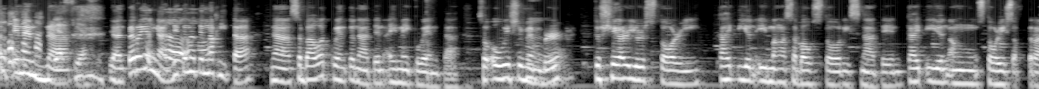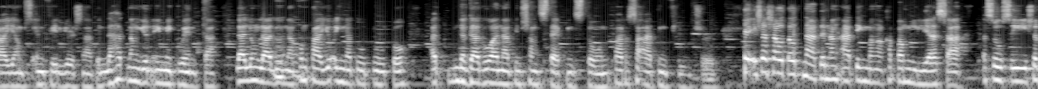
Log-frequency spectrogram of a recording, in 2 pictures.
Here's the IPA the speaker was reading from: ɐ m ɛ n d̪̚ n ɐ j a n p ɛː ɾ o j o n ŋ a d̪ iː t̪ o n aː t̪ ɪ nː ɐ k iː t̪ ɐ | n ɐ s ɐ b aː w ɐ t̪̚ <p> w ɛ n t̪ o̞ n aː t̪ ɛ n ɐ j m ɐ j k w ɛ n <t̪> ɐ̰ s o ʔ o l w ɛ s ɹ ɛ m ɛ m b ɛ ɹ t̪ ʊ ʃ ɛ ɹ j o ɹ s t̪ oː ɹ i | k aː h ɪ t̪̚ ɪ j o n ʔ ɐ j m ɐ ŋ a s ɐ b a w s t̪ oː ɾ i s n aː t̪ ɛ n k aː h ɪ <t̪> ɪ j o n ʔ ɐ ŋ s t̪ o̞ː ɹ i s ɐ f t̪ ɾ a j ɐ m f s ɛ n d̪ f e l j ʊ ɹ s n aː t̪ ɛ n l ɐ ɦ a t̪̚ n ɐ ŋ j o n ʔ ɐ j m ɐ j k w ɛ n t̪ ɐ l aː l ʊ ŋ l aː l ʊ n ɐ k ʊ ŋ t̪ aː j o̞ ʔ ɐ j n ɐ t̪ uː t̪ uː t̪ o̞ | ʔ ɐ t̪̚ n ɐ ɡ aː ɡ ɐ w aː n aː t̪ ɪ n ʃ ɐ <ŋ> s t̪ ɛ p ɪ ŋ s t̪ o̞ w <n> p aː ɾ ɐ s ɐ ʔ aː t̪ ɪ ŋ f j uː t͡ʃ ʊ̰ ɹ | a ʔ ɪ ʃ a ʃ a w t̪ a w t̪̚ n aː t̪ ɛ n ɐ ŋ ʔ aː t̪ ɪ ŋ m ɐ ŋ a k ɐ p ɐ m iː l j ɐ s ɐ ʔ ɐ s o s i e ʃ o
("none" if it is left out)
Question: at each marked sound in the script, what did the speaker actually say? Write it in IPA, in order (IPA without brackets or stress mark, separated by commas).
k, t̪, t̪, ŋ, n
